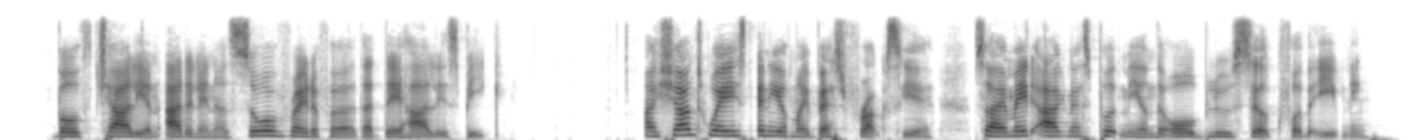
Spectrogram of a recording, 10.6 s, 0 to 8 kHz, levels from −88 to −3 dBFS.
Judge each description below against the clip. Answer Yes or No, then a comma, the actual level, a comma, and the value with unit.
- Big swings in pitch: No, average, 4.4 semitones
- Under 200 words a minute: No, fast, 205 wpm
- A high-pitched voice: Yes, high, 225 Hz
